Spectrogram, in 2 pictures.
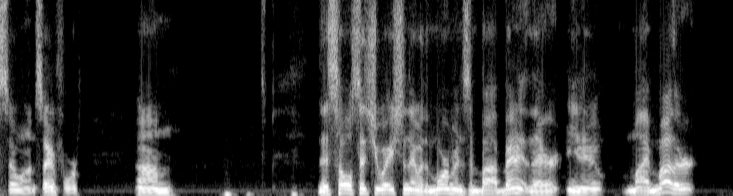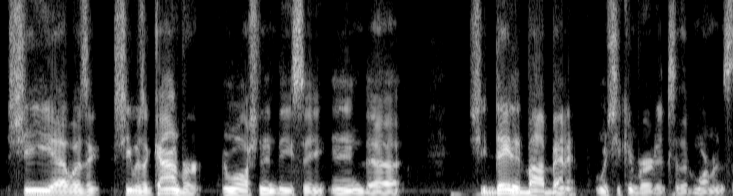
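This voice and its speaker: A man's voice: fairly low pitch, dry recording. A man from the United States explaining things casually as a podcast guest, with wry, folksy asides.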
